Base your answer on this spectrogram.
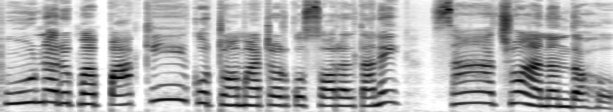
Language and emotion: Nepali, happy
